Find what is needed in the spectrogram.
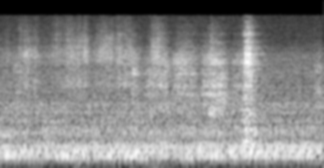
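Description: A kitchen knife sawing through partly frozen beef on a plastic cutting board, a faint rasping, with one sharper click of the blade about one and a half seconds in. A faint steady hum sits underneath.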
